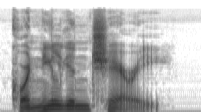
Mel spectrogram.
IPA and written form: kɔrˌniljən ˌtʃɛri (Cornelian cherry)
